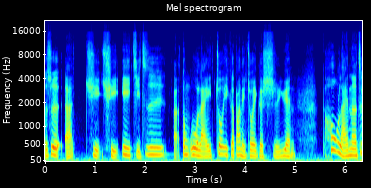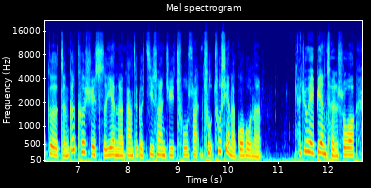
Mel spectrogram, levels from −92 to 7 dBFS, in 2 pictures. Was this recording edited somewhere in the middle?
yes; 1 cut; at 5.6 s

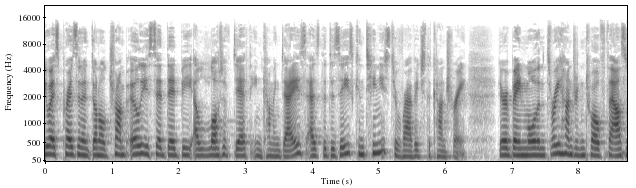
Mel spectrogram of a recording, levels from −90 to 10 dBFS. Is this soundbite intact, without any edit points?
yes; 0 cuts

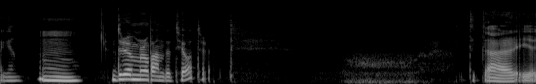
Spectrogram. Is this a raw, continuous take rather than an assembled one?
no; 1 cut; at 1.5 s

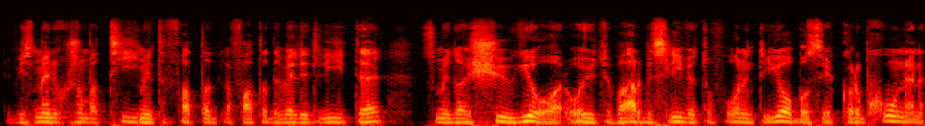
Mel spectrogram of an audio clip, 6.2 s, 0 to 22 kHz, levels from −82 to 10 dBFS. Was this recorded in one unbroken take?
no; 2 cuts; at 0.9 s, 1.4 s

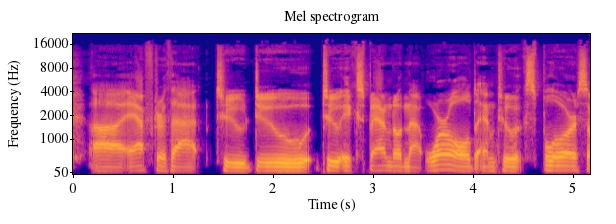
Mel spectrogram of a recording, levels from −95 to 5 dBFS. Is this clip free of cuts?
yes; 0 cuts

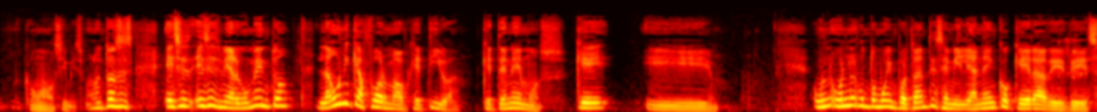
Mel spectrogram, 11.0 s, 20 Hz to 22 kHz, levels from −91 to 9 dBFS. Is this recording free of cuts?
no; 4 cuts; at 3.1 s, 4.7 s, 5.7 s, 8.5 s

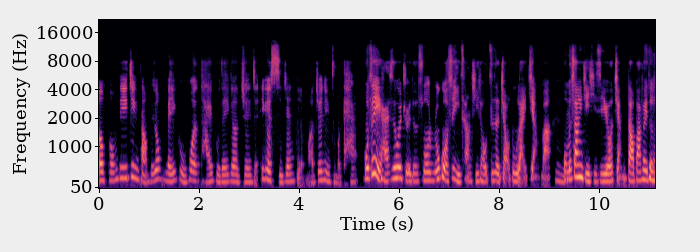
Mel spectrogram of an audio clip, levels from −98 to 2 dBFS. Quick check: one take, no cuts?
no; 1 cut; at 5.2 s

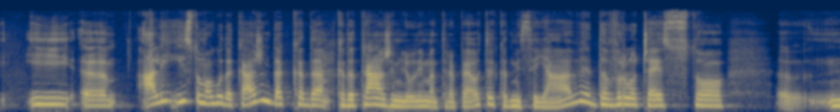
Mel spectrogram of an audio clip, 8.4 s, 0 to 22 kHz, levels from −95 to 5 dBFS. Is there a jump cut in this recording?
yes; 1 cut; at 3.3 s

